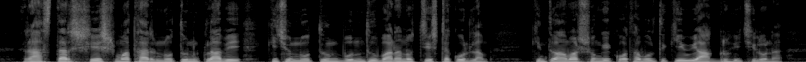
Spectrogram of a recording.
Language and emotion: Bengali, sad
